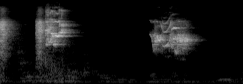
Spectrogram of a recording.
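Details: Pet parrot giving harsh, hissing cough sounds: two close rasping bursts, a short silence, then one more scratchy cough.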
